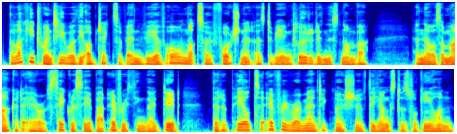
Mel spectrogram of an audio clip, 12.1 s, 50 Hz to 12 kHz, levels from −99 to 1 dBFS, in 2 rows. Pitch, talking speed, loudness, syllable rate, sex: 100 Hz, 215 wpm, -20 LUFS, 6.5 syllables/s, male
